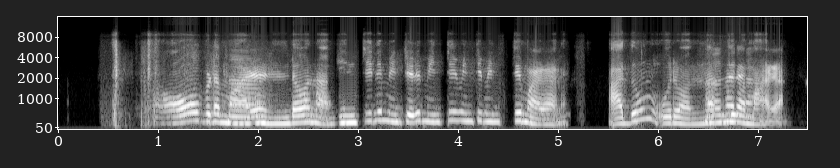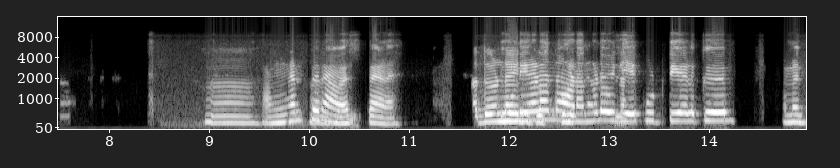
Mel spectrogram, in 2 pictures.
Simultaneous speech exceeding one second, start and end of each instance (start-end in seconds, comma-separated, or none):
11.9-13.2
